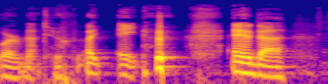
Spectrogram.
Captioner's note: laughs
